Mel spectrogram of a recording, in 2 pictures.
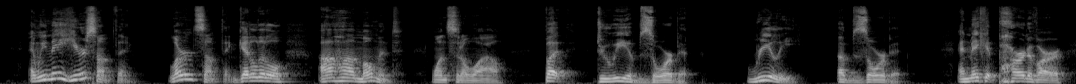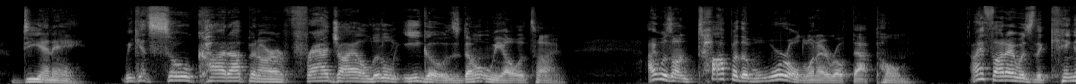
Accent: American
